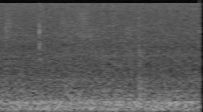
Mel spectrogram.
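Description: Lecture-hall room tone: a steady low rumble with no speech and no distinct events.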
